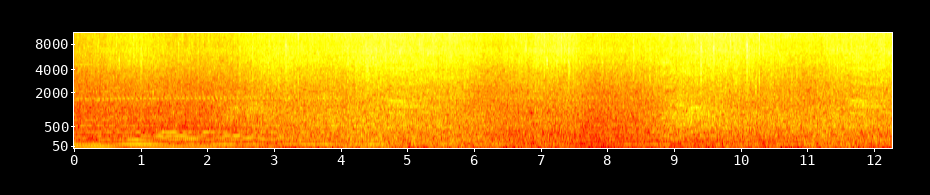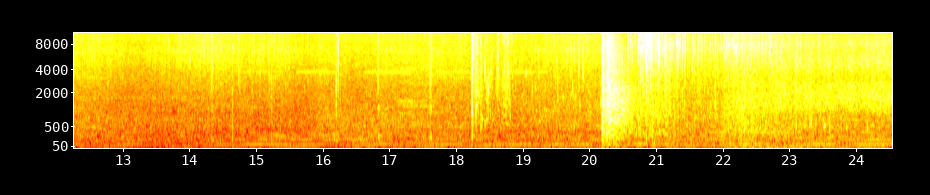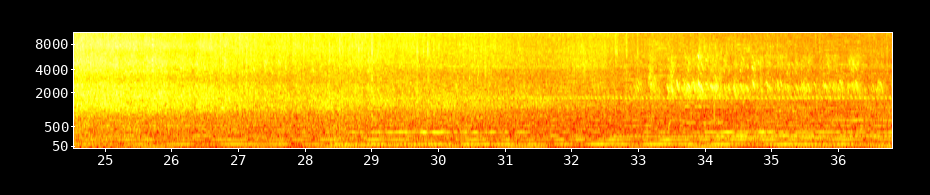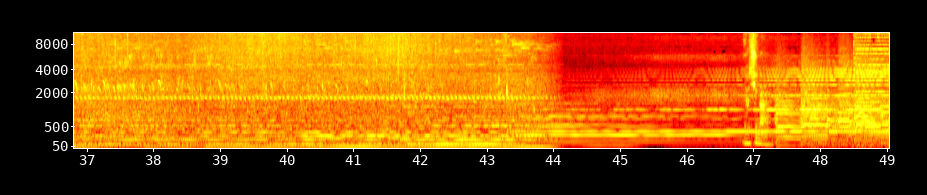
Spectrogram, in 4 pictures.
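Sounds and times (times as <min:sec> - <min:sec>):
rain-like hiss: 0:00.0 - 0:44.0
low music drone: 0:00.0 - 0:49.0
loud crash: 0:20.2 - 0:24.1.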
